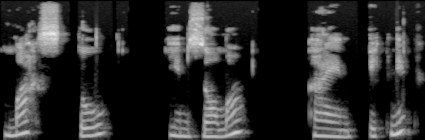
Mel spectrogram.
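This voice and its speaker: A woman's voice: mid-range voice, very slow, a little mellow, slightly rough, no room sound, clean studio sound. A woman language teacher drilling short phrases, saying each one, breaking it into chunks, then repeating it. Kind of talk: slow phrase drill with translations.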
